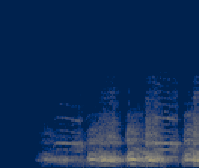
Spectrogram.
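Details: Crows mobbing an owl, calling loudly to summon others: three or four harsh, rough, overlapping caws from several birds together.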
